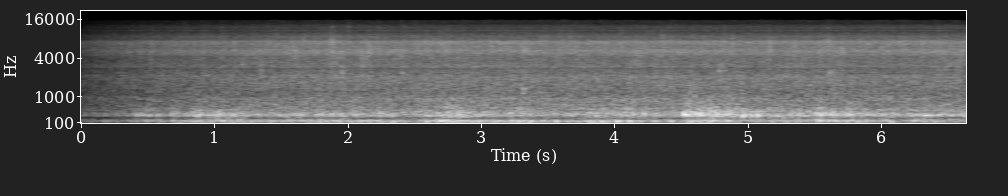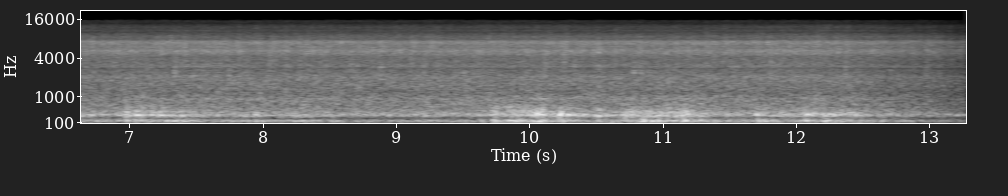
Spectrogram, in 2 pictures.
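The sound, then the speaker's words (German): Heavy rain pours down steadily in a dense, continuous hiss, with a deep low rumble swelling now and then beneath it. No voices, just the constant downpour. “Es regnet heftig.”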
